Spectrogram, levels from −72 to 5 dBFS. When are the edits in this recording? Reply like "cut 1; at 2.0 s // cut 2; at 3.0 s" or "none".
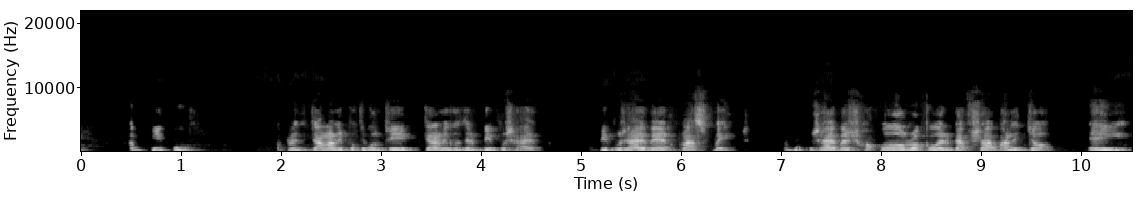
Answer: none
